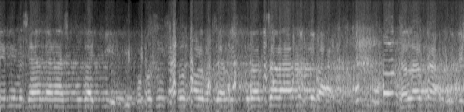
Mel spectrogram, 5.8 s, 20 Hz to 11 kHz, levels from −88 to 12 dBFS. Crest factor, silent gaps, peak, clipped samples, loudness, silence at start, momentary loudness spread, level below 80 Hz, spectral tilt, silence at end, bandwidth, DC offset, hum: 12 dB; none; 0 dBFS; under 0.1%; -12 LUFS; 0 s; 8 LU; -40 dBFS; -4 dB/octave; 0 s; 11 kHz; under 0.1%; none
